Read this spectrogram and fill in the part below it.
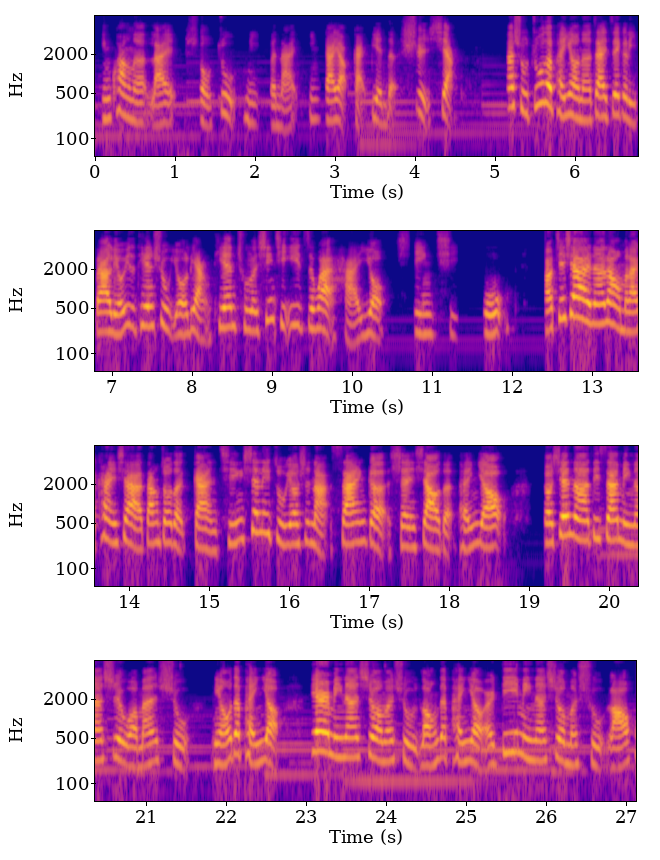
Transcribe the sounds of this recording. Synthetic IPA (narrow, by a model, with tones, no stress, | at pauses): t͡ɕʰi˧˥ŋkʰwɑ˥˩ŋnə˨la˧˦˥ɪʂo˨˩ʊʈ͡ʂu˥˩ni˨˩pə˨˩nla̰˧˦ɪi˦ŋka˥ɪjɑ˥˩ʊka̰˨˩ɪpjɛ˥˩nd̪ə̰˩ʂɻ̩˥˧ɕjɑ̰˥˨˩ŋ | na˥˩ʂu˨˩ʈ͡ʂu˥d̪ə˨pʰə˧˥ŋjo˨ʊnə˦t͡sa˥˧ɪʈ͡ʂɤ˥˩ɡə˩li˨˩pa˥˧˩ɪ˥˩ljo˧ʊi˥˩d̪ə˩t̪ʰjɛ˥nʂu˥˩jo˧˥ʊljɑ˨˩ŋt̪ʰjɛ˥nʈ͡ʂʰu˧˥lə˧ɕi˥nt͡ɕʰi˧˥i˦˥ʈ͡ʂɻ̩˥wa˥˩ɪxa˧˦˥ɪjo˨˩ʊ | ɕi˥nt͡ɕʰi˧˥ | u˨˩˦ | xɑ˧˥ʊt͡ɕjɛ˥ɕja˥˩la˧˥ɪnə˧ɻɑ˥˩ŋwɔ˨˩mə̃˨˦nla˧˥ɪkʰa˥˩ni˧˥ɕja˥˩t̪ɑ˥ŋʈ͡ʂo˥ʊd̪ə˨ka˨˩nt͡ɕʰi˧˥ŋʂə˥˧nli˥˩t͡su˨˩jo˥˧ʊʂɻ̩˥˩na̰˨˩sa˥nɡə˨ʂə˥˧nɕjɑ˥˩ʊd̪ə˩pʰə˧˥ŋjo˨˦ʊ | ʂo˨˩ʊɕjɛ˥nnə˧t̪i˥˩sa˥nmi˧˥ŋnə˧ʂɻ̩˥˩wɔ˨˩mə˦nʂu˨˩ | njo˧˥ʊd̪ə˨pʰə˧˥ŋjo˨˩ʊ | t̪i˥˧ə˞˥˩mi˧˥ŋnə˧ʂɻ̩˥˩wɔ˨˩mə˦nʂu˨˩lo˧˦˥ŋd̪ə˧pʰə˧˥ŋjo˨ʊʔə˞˧˥t̪i˥˧i˥mi˧˥ŋnə˧ʂɻ̩˥˩wɔ˨˩mə˦nʂu˨˩lɑ˧˥ʊx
